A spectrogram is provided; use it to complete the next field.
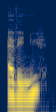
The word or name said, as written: avenue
